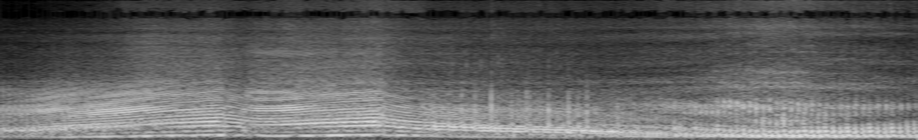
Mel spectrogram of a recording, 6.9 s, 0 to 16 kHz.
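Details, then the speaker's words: 2003 Kawasaki Ninja 500R twin in a mini bike, dual carbs, warmed up on a test ride (second gear, about 40 mph): revving through gears with sharp overrun pops; backfiring, owner suspects lean mid-range, may recenter the needle. "Needs a little bit of tweaking. Still tune the carbs a bit more. As you saw, it's backfiring. I think it's running a bit lean in the mid-range."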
